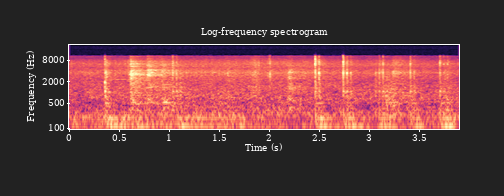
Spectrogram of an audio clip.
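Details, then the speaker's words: Honda New Civic being steered during a steering rack replacement: light, uneven ticks and knocks from a worn strut top mount bearing; a replacement kit is to be bought. "Né, galera, esse barulhinho que faz, isso aqui é rolamento da torre."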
